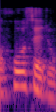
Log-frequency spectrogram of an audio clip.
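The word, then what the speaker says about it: José: 그래서 호세죠, 호세. 뭐 스페인식 발음으로는 J가 H 발음입니다.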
